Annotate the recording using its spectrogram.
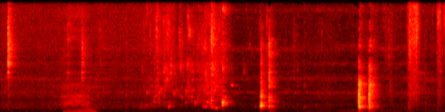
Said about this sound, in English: So it is time to add the coconut milk.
